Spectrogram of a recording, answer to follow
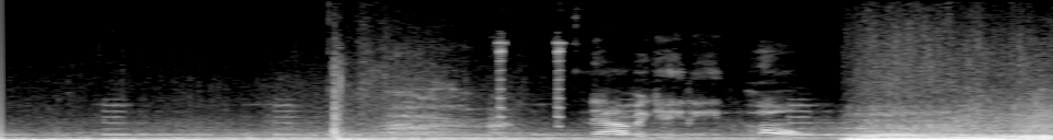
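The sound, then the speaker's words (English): A car engine rumbles low throughout, then near the end it revs up loudly and accelerates with a strong, throaty surge. Brief voices come and go over the engine noise. “That's a beautiful car, sir.”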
